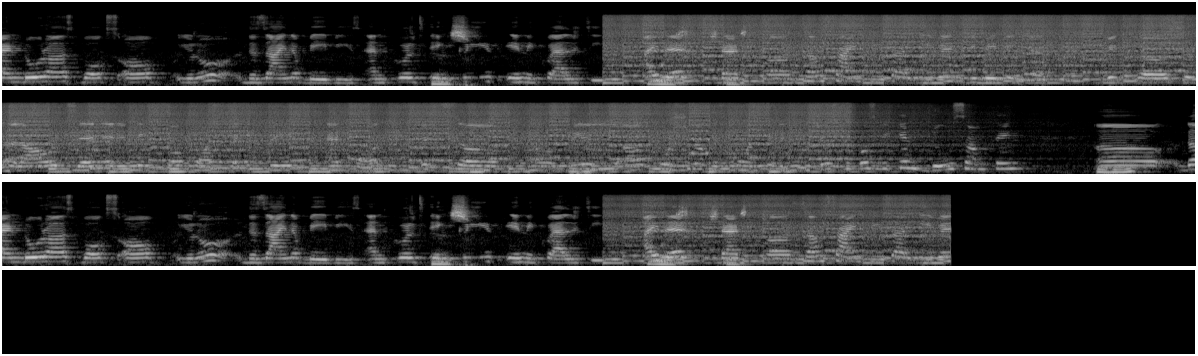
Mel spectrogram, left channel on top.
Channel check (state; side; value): drops out; right; at 9.5 s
